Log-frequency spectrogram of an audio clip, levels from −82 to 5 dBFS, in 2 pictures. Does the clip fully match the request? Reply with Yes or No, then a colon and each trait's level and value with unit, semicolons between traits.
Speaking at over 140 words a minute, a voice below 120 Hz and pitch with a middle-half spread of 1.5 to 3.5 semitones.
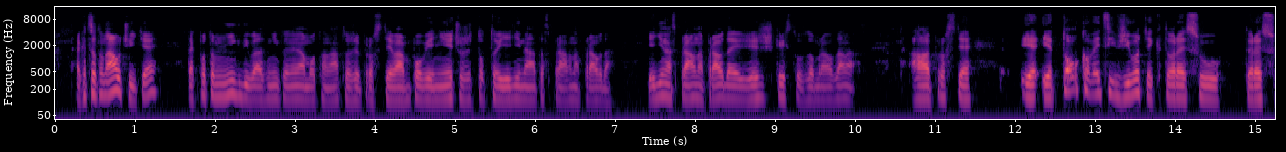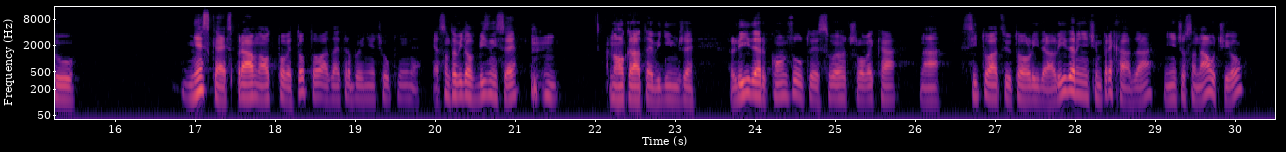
No: average, 160 wpm; low, 125 Hz; average, 2.8 semitones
